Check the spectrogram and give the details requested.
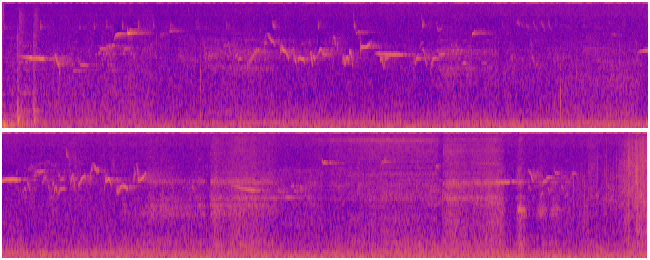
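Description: Small birds chirping, many short high calls scattered throughout, over a low steady hum.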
